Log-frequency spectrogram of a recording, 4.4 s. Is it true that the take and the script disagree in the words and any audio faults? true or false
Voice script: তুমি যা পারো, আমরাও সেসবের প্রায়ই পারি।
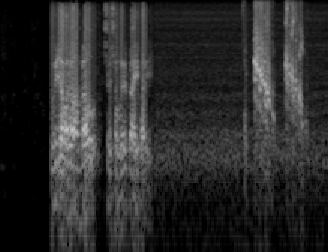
true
